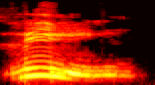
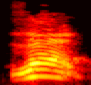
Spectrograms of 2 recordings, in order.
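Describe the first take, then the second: First: The letter is said as zee. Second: The letter is said as zed.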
